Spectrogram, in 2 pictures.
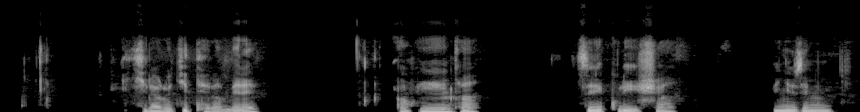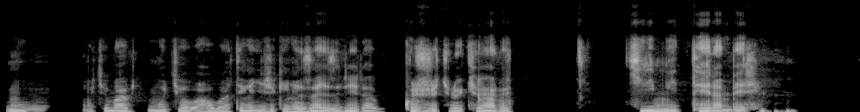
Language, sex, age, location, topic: Kinyarwanda, male, 18-24, Nyagatare, agriculture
